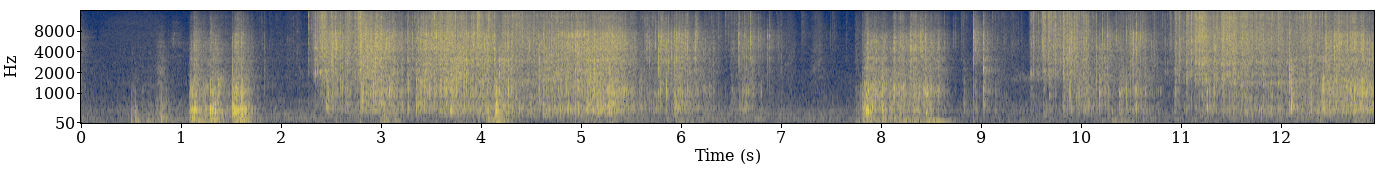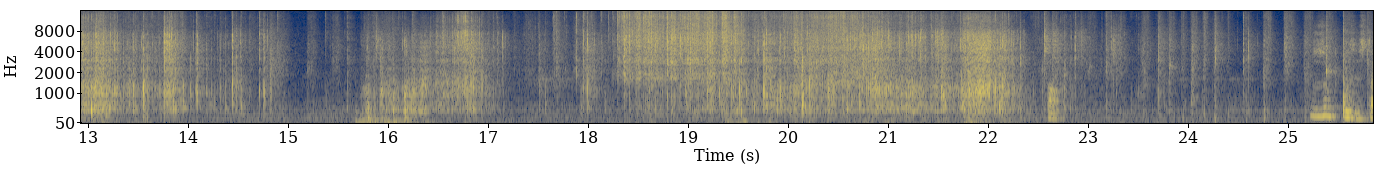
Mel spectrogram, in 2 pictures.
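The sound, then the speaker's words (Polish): Dry instant soup noodles being crushed for a salad: loud, dense crackling and crunching in long bursts, broken by a few short pauses, as the brittle block snaps into small pieces. “Teraz musimy pokruszyć ten makaron z zupek, który będzie składnikiem też tej sałatki.”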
